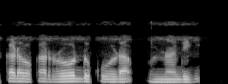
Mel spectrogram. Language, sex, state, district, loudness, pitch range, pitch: Telugu, male, Andhra Pradesh, Sri Satya Sai, -18 LUFS, 120-135 Hz, 130 Hz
